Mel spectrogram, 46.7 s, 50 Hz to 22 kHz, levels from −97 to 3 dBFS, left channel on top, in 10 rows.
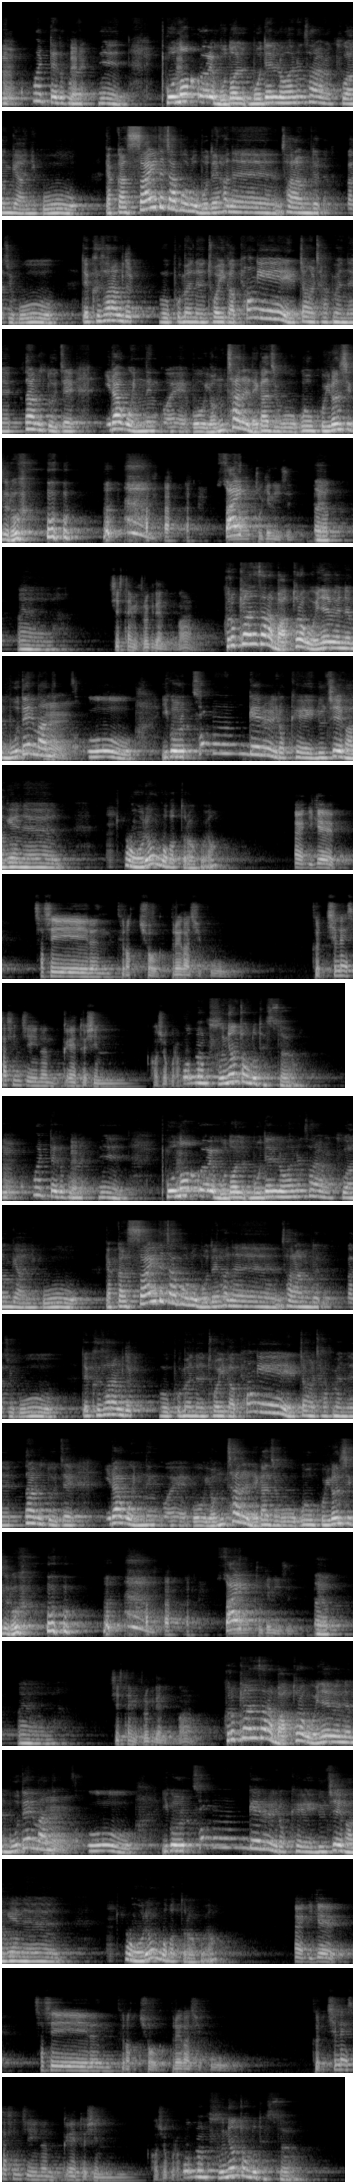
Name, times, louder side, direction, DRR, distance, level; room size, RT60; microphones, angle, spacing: voice 1, 0.4-1.7 2.2-5.7 6.1-8.9 9.3-10.1 10.4-11.1 11.5-19.7 20.1-20.7 21.7-21.9 22.9-23.1 23.6-24.2 26.4-28.8 29.2-33.6 34.4-35.7 44.5-46.2, left 2 dB, 35° left, 3 dB, 0.9 m, -24 dB
voice 2, 8.8-9.2 14.0-14.1 15.0-15.2 20.9-21.2 21.7-22.6 22.9-23.2 24.9-26.0 28.6-29.0 30.3-30.6 34.2-34.3 36.7-37.2 37.9-40.6 41.6-43.8 44.1-44.6, left 2 dB, 50° left, 7 dB, 1.5 m, -35 dB
27.0 x 13.0 x 8.7 m, 1.2 s
head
